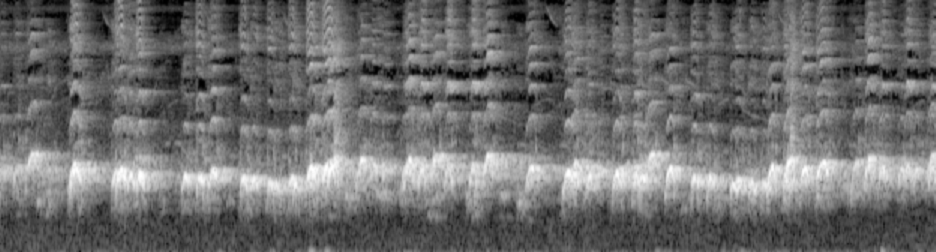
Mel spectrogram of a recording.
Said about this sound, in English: A kagu's call, you get a bunch of them together, they sound like a pack of barking chihuahuas, basically.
